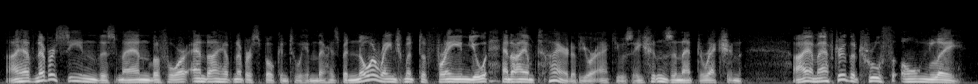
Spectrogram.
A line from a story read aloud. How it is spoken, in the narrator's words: Younce said hotly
